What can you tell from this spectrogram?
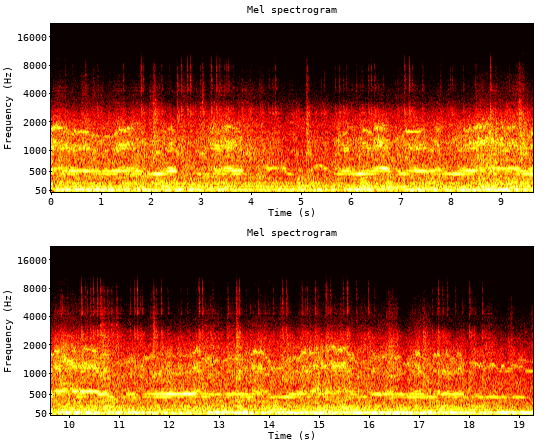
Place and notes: Unnamed Road, Nozakigō, Ojika, Kitamatsuura, Nagasaki, Japan - Whistling Fence at the Onset of a Typhoon
Nozaki Jima is uninhabited so the fences once used to keep wild boar away from the crops are not maintained and many lie rusted and twisted from the wind and rain. This was recorded at the onset of a typhoon so the wind was especially strong.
